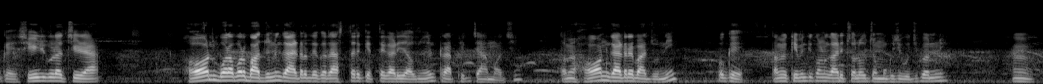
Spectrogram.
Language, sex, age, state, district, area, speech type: Odia, male, 18-30, Odisha, Kendrapara, urban, spontaneous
